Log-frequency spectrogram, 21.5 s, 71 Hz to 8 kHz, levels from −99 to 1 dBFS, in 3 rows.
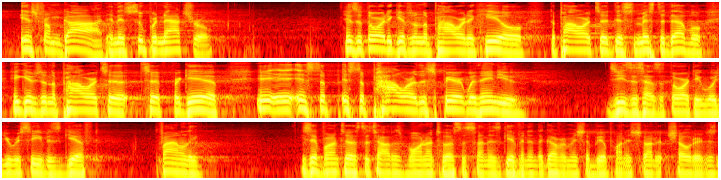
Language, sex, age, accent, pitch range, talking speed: English, male, 40-59, American, 105-135 Hz, 205 wpm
